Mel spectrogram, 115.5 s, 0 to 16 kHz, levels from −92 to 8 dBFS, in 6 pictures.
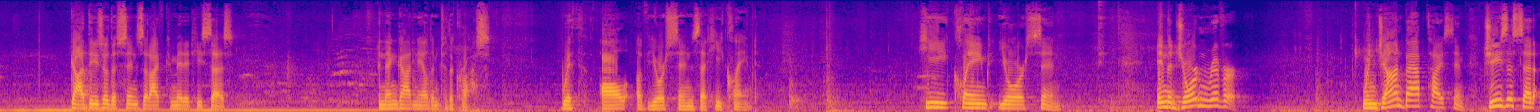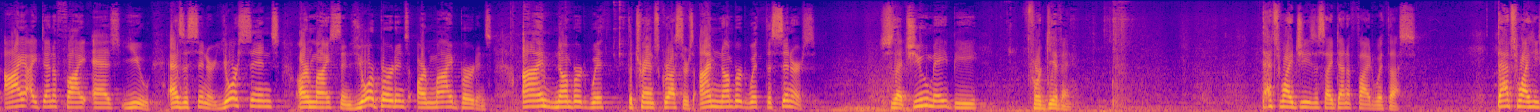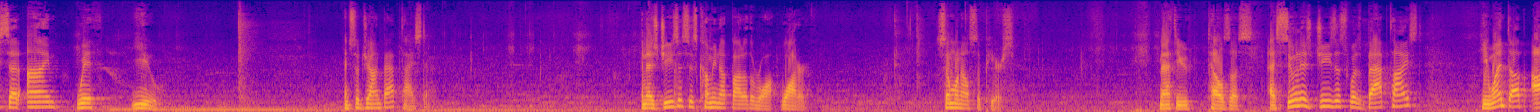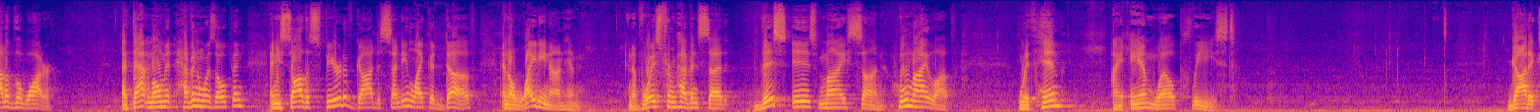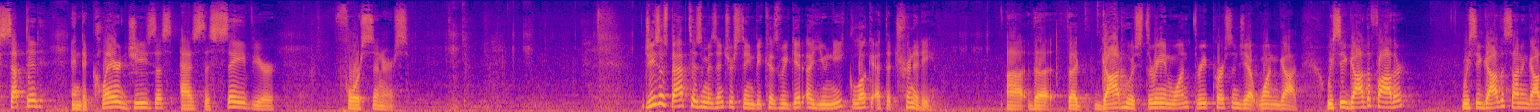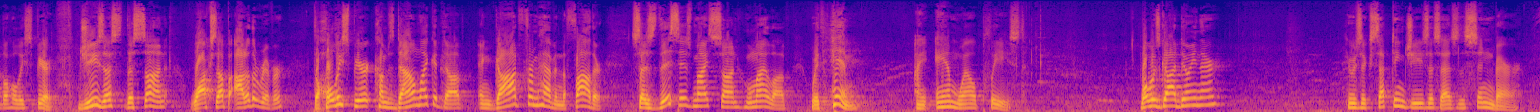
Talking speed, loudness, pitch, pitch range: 135 wpm, -12 LUFS, 135 Hz, 100-165 Hz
